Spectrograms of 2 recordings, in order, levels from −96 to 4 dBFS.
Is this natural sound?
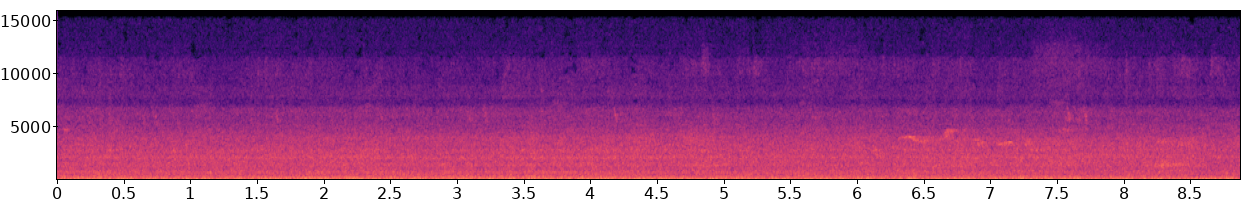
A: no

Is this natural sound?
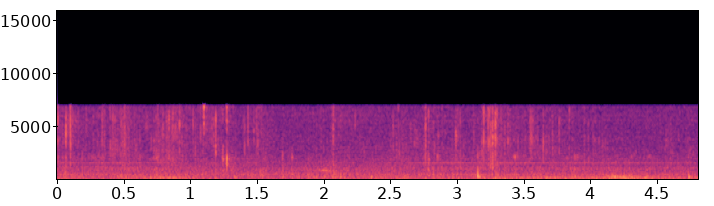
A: no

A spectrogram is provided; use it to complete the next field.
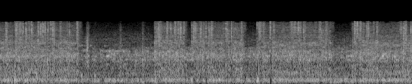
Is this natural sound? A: no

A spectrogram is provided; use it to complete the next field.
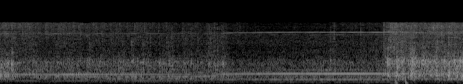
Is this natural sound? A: yes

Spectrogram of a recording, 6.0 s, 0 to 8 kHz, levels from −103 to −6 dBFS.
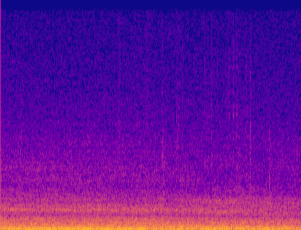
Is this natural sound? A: yes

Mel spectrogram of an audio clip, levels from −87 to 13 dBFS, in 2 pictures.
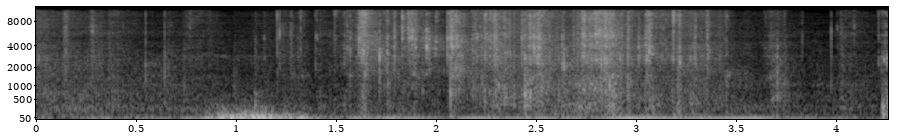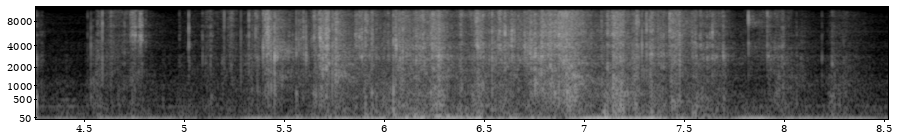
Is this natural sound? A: no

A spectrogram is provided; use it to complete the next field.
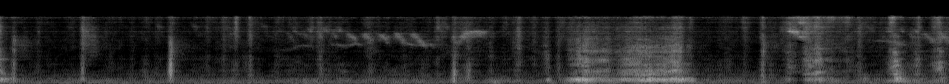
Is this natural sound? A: no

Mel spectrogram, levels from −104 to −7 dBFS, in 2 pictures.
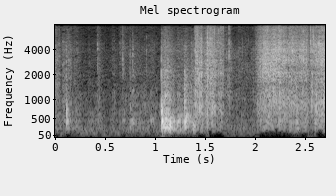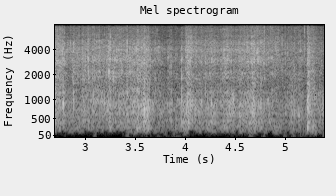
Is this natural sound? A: yes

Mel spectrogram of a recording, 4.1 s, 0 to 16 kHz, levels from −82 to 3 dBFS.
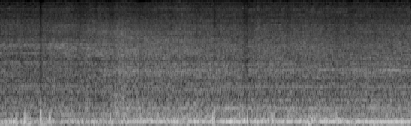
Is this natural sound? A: yes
